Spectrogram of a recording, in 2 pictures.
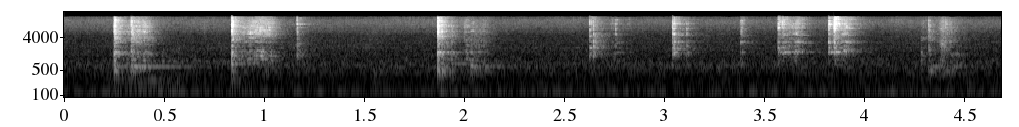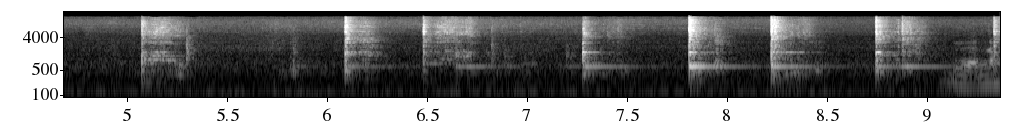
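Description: Minced pork, basil and long beans stir-fried in a pan: repeated scraping clatters of a spatula against metal in an uneven rhythm over a steady low sizzle, close and fairly loud, with no talking.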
